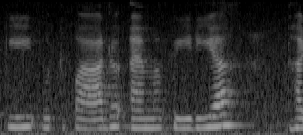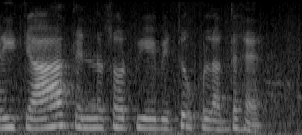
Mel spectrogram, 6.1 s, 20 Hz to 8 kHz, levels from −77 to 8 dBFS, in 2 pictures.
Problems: constant background noise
